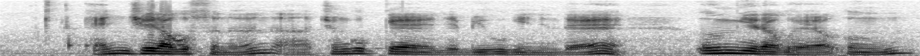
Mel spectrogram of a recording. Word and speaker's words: Ng: 그리고 이제 그 딥러닝 강의로 굉장히 유명해지신 분이 있는데 NG라고 쓰는 중국계 이제 미국인인데 응이라고 해요. NG라고 쓰는 거는 이제 응이라고 읽습니다.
